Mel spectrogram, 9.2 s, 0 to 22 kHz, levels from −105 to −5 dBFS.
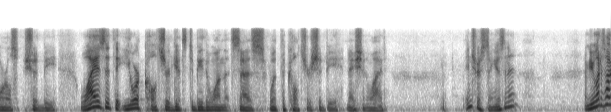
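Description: No technical faults can be heard in this speech recording.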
